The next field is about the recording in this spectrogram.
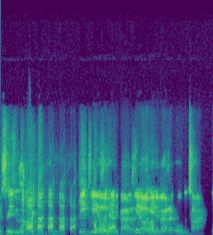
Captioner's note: laughs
